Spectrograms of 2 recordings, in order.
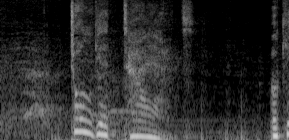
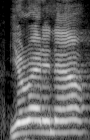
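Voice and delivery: full-force preaching; 10 semitones higher than usual. Real, not acted. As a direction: rouse the congregation to battle in prayer. Rallies congregation into intercession.

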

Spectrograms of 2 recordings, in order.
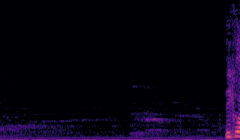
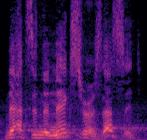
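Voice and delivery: normal talking voice

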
